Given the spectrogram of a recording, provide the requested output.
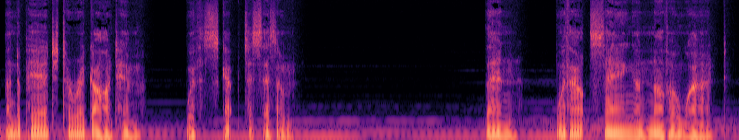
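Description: A British man from the United Kingdom, his voice sitting low, narrates a bedtime sleep story softly and soothingly.

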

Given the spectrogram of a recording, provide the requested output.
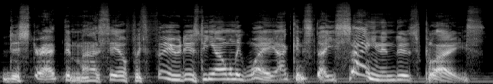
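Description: A man's voice: high-pitched, big pitch swings, measured pace, creaky, faint music behind, voice pushed up, exaggerated voice. A man voicing a blunt, food-obsessed young woman in jail who gripes and wheedles. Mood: griping. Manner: complaining, wheedling.

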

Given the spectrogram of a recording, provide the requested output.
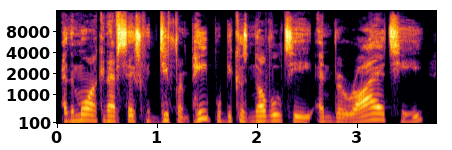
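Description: Telling candid stories about his past as an interview guest, a middle-aged man from Greece whose first language is Greek speaks fast and earnestly, often restarting as he reflects. The clean studio recording has no room sound, and his voice is a little high and warm.

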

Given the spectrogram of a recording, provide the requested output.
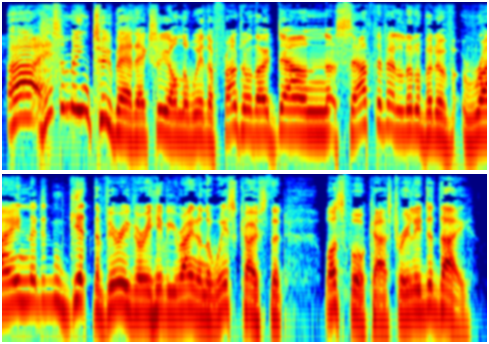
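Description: A man's voice: a little high, animated, fairly quick, a bit bright, dry recording, studio quality. A man with a New Zealand accent hosting a conversational radio interview in an informal, matey way. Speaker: radio host.

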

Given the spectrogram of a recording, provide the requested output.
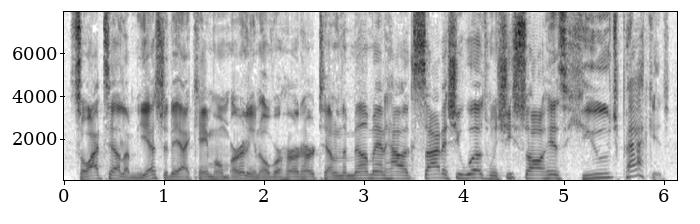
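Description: An actor playing a cheeky young salesman and comedian who cracks jokes in a fast stand-up patter. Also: fairly high pitch, natural voice. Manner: wisecracking stand-up patter with sudden shouts. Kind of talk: comedic audio drama acting.

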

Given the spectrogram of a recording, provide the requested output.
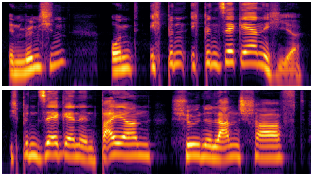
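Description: Lively, joking man on a podcast. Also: high voice, takes it slowly, dry recording, studio quality. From Rhineland, Germany. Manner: joking, teasing, playful. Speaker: podcast co-host. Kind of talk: casual podcast banter.

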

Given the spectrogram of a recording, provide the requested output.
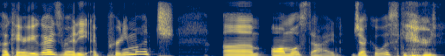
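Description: A woman's voice: medium pitch, lively intonation, moderate pace, fairly bright tone, dry recording, clean studio sound. A young woman hosting a podcast, chatting casually and rambling through a story with fillers and asides. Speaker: podcast host. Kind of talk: casual chat.

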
